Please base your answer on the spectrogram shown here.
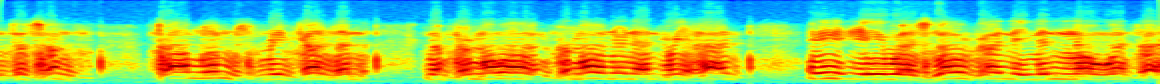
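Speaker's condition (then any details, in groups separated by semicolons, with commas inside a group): Throat cancer; survivor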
